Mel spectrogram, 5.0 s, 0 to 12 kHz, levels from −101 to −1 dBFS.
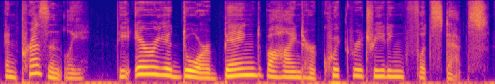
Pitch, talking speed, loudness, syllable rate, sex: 210 Hz, 135 wpm, -17 LUFS, 4.2 syllables/s, female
